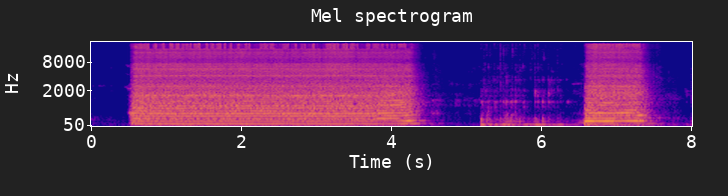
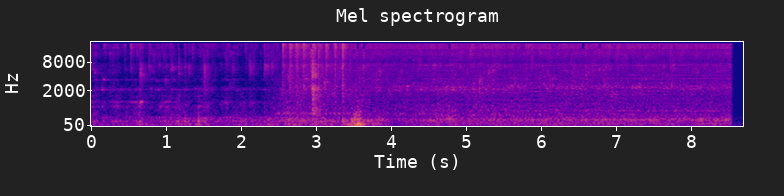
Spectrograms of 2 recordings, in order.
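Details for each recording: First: Gas tankless water heater gives a loud, steady buzzing hum with a rattling edge when the hot tap is opened slightly; cause is a worn, dripping faucet cartridge, to be replaced. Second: Gas water heater after replacing the old mixer tap: brief clatter as tap opens, then smooth steady water hiss, no whistle, rattle or hum from the heater; normal operation.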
